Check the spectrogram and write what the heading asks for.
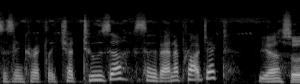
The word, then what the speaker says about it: Catoosa: It says, I'm probably going to pronounce this incorrectly, Catoosa Savanna Project? Yeah, so it's pronounced Catoosa. Catoosa.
